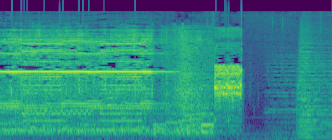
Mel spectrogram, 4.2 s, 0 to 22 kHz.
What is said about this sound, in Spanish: Con la activación de la alerta sísmica en todos los teléfonos celulares, se realizó el segundo simulacro nacional 2025. El mensaje llegó acompañado de un fuerte sonido.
